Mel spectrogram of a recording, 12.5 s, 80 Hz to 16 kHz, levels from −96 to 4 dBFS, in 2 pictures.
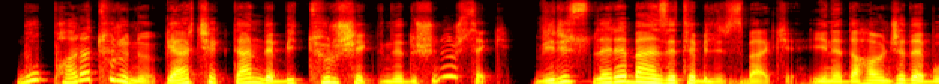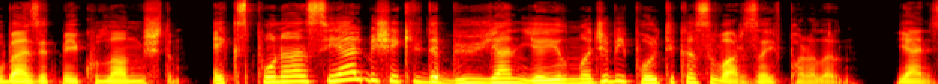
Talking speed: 145 wpm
